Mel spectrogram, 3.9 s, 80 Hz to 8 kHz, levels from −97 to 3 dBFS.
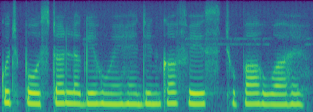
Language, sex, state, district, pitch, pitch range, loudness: Hindi, female, Uttar Pradesh, Lucknow, 240 Hz, 235-245 Hz, -14 LUFS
